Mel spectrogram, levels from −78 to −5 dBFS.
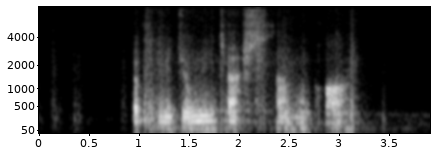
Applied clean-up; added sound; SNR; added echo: neural mask model RNNoise.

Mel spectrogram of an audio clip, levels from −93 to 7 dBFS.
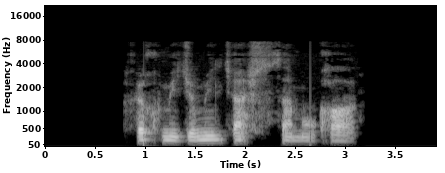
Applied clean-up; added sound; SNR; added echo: none; none; none; none.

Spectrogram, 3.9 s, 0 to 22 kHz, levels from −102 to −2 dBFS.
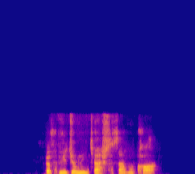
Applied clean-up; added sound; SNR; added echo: neural mask model Resemble Enhance denoiser.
